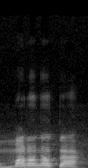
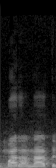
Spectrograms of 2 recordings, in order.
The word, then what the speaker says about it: Maranatá: Agora eu clamo Maranatá, como dizemos os nossos católicos, ou maranata, como dizem nossos irmãos separados das comunidades evangélicas ou protestantes. Não importa a pronúncia, o significado é o mesmo.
